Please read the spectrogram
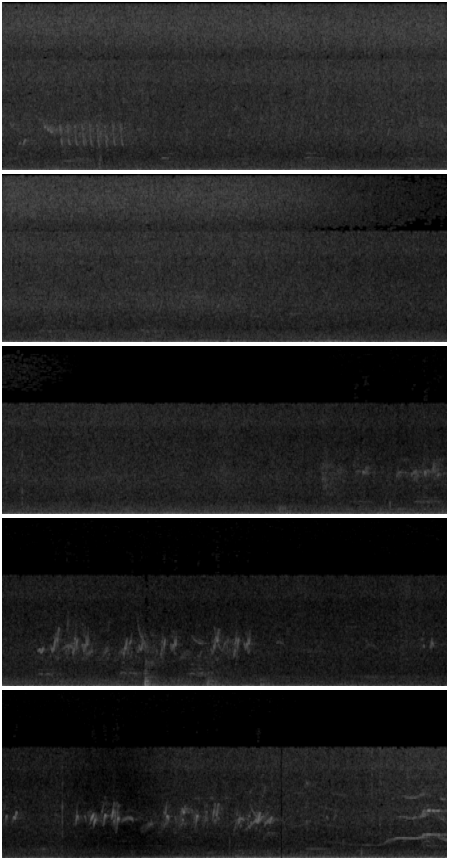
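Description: Birds calling in short, high chirps, in scattered clusters, over a steady low outdoor rumble.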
